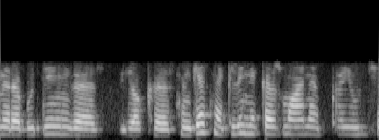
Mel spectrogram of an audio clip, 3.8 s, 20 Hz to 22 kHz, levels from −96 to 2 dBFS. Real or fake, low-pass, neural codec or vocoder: fake; 3.6 kHz; vocoder, 22.05 kHz, 80 mel bands, Vocos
